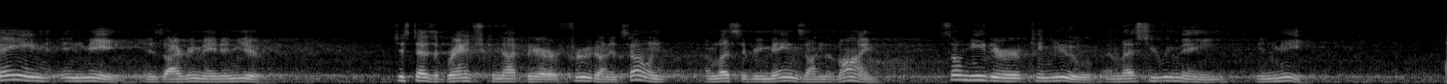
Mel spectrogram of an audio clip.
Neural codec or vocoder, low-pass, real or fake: codec, 16 kHz, 4 kbps, FreqCodec, smaller model; 7.2 kHz; fake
